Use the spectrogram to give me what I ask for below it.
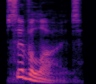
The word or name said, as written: civilize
